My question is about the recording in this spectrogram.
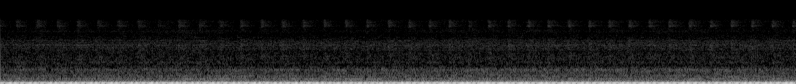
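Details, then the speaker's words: On a 2017 Cadillac Escalade gasoline at first start after engine reassembly, a deep, heavy idle pulses unevenly about twice a second as a misfire shifts to cylinder 1. The cause is a bad spark plug; replacing the plugs cleared the misfire. "1번 쪽으로 실화가 옮겨갔기 때문에 요거는 플러그 분량이라고 판단하고요 플러그를 싹 교체를 하도록 하겠습니다"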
